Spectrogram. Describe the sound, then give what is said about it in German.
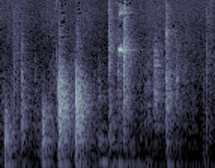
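A door opening into a school headmaster's office: a run of dull knocks, thuds and rattles in an uneven rhythm, fairly loud and with no talk over it. “Gehen wir mal rein zum Direx. Fräulein Meerwort ist nicht da. Dann durch die Tür zum Direx.”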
